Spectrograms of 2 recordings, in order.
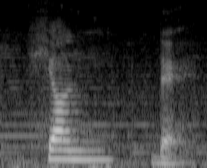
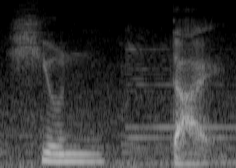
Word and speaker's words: Hyundai: The correct pronunciation of that is Hyundai. Hyundai. Hyundai. But because of Romanization, many people thought it's Hyundai. Hyundai. Hyundai. Hyundai. Know the difference.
